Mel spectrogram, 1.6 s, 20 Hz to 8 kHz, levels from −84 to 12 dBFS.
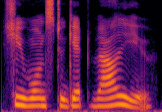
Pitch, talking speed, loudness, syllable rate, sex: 190 Hz, 185 wpm, -14 LUFS, 4.1 syllables/s, female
